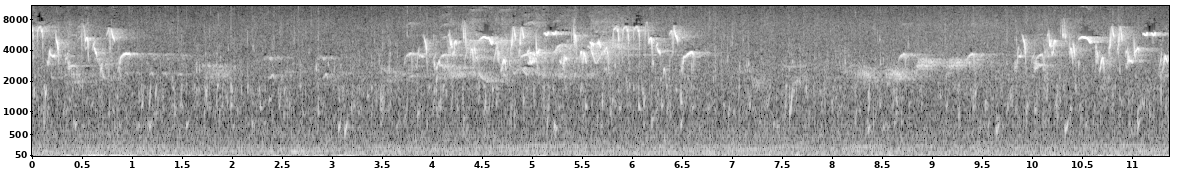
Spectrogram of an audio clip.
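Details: Yellow-throated bunting near a gentle stream: short bursts of high, rapid twittering at the start, in the middle around four to six seconds, and again at the end, separated by stretches of flowing water.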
